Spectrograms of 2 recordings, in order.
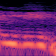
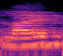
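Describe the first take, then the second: First: The vowel is a short 'ih'. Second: The vowel sounds like 'eye'. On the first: The speaker calls it right. "बल्कि लीव है" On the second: The speaker calls it wrong. "लाइव नहीं है"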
